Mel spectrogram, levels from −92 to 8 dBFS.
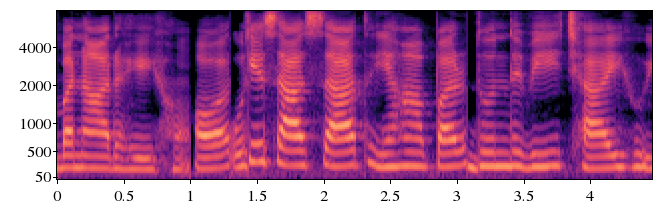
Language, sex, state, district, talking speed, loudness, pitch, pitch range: Hindi, female, Maharashtra, Nagpur, 175 wpm, -17 LUFS, 235 Hz, 210-245 Hz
